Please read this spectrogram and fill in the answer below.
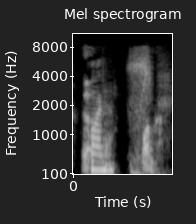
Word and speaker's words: Juana: For those of you who don't know how to pronounce Hana, it's spelled J U N A and is Spanish and the sound of the J is like an H in English. So it's Hana.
